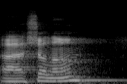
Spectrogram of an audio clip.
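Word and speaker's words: שלום: I'm going to guide us in a little pronunciation. So, shalom.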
